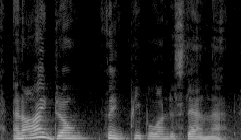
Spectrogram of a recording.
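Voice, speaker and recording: A woman with an American accent speaks in a dark, mellow tone with lively intonation. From US Northeast, Boston. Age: 80s+. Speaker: comedian. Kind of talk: interview.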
